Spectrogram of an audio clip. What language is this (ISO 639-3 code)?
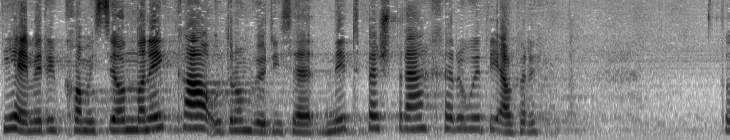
gsw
